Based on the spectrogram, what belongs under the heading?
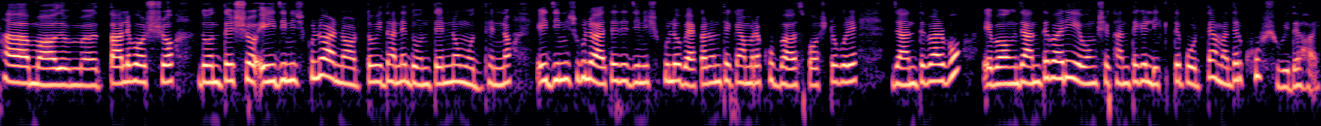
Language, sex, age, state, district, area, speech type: Bengali, female, 18-30, West Bengal, Paschim Medinipur, rural, spontaneous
